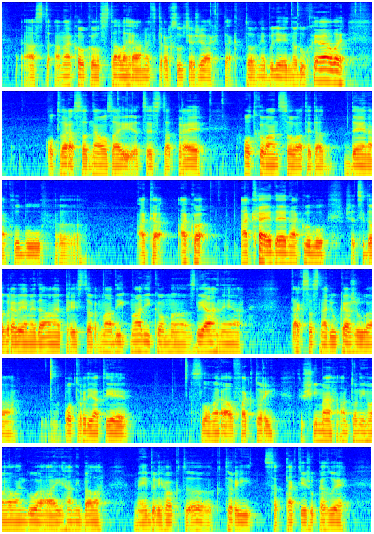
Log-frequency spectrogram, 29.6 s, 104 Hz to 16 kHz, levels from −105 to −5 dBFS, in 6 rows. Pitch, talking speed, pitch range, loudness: 100 Hz, 120 wpm, 95-105 Hz, -28 LUFS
